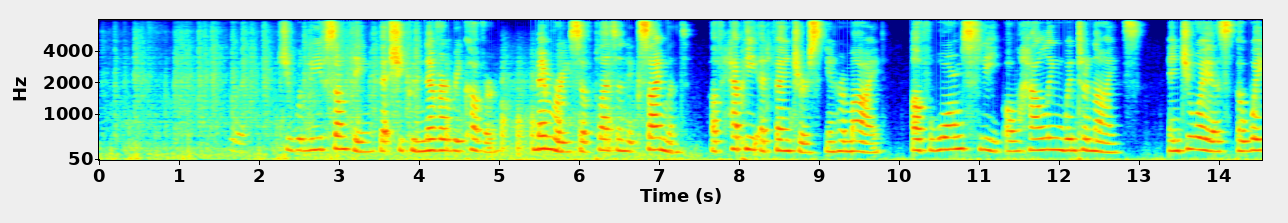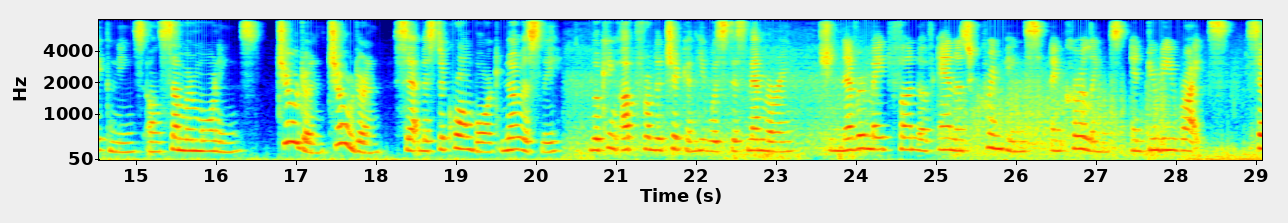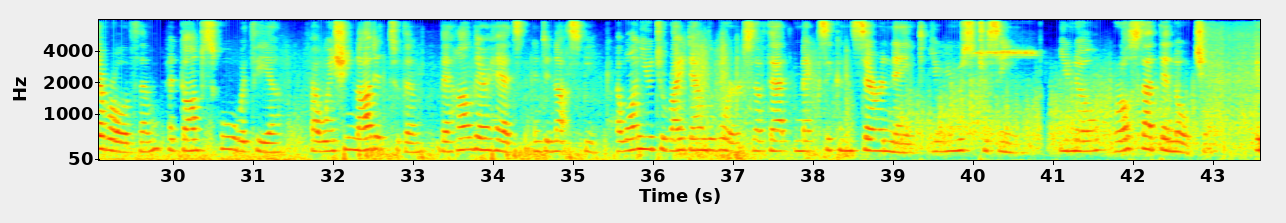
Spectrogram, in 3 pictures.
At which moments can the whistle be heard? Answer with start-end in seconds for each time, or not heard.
40.0-40.8.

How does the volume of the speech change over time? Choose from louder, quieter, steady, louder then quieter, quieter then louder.
steady.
